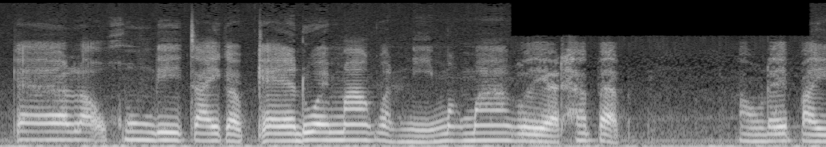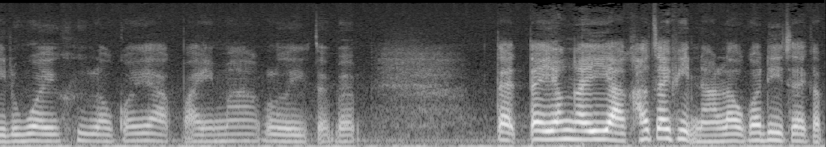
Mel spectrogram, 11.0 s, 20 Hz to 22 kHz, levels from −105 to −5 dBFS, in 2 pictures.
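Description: From 3.41 to 5.41 s the speech suddenly goes dull and a bit watery with no break in the audio. That's an adaptive stream at a lower bitrate: nothing above 8.2 kHz survives, which fits a switch from roughly 64 down to 16 kbit/s Opus.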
